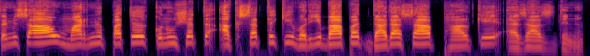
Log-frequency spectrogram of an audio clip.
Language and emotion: Kashmiri, neutral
